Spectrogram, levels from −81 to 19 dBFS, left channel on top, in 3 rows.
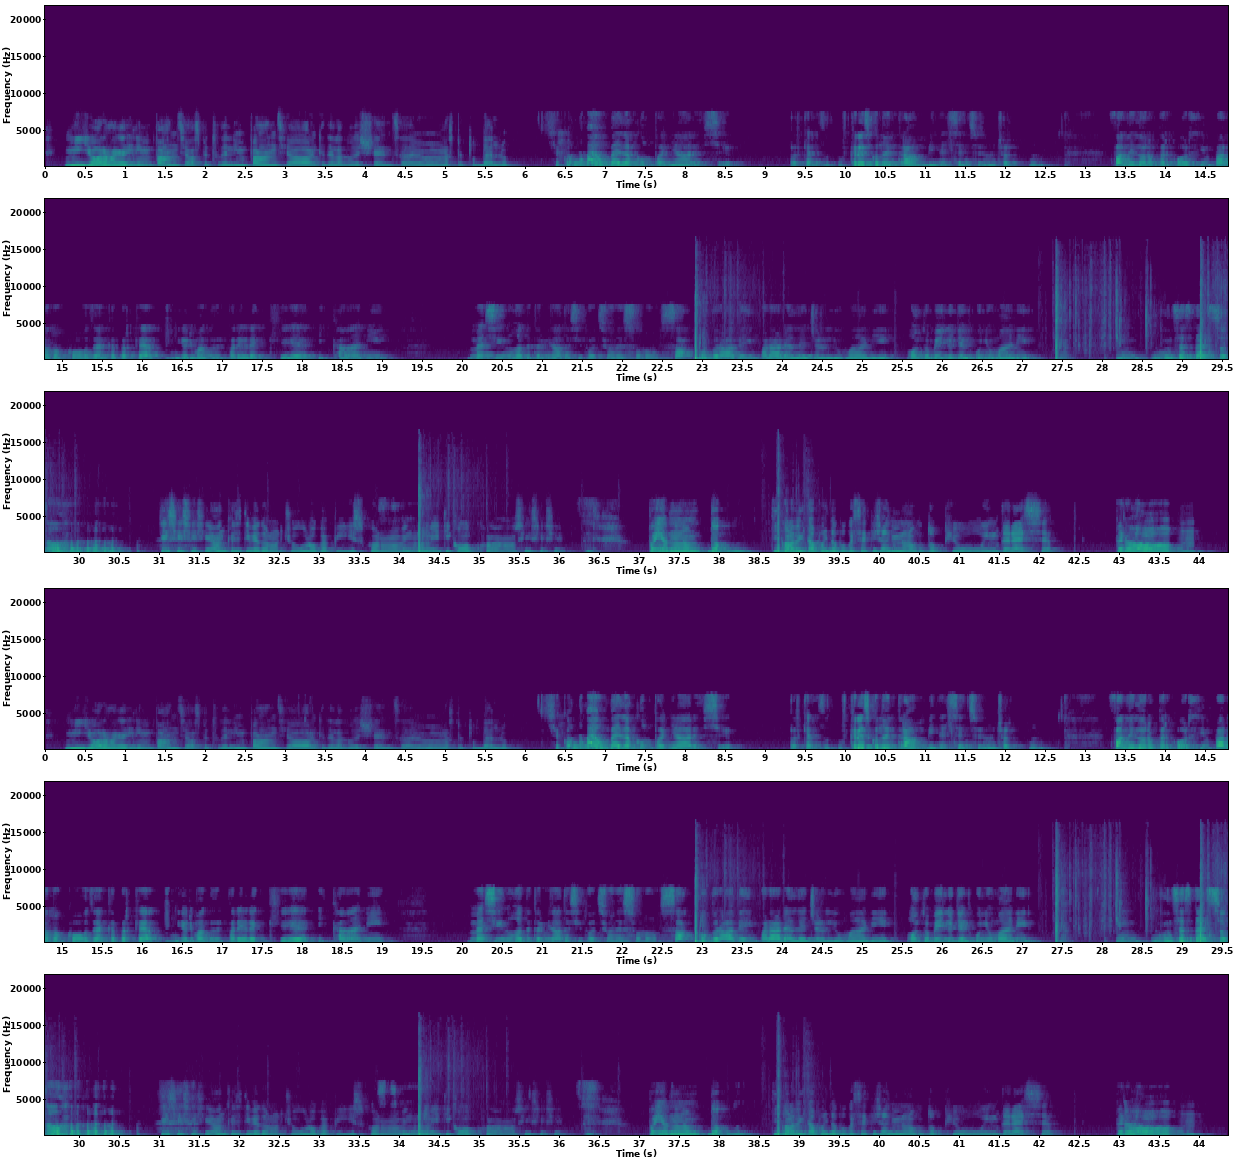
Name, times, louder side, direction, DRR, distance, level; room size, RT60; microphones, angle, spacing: voice 1, 0.0-5.8 31.0-36.1 36.4-36.8 37.1-38.4 38.7-42.2 43.0-43.9, left 2 dB, 35° left, 0.7 m, -31 dB
voice 2, 6.3-8.6 9.3-12.5 13.4-19.0 20.1-27.1 28.2-30.5 31.0-31.3 34.0-34.4 36.3-36.5 43.1-43.3, right 3 dB, 75° right, 2.0 m, -33 dB
sound 1, 22.3-39.5, equal, 5° right, 1.0 m, -41 dB
16.5 x 11.5 x 3.4 m
head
